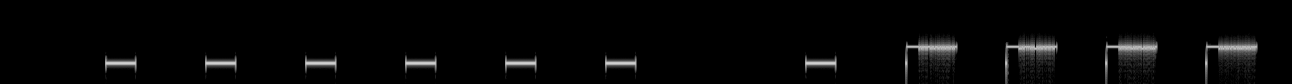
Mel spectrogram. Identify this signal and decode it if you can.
Radio time signal (CHU, Canada), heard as beeps and data bursts, one a second.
